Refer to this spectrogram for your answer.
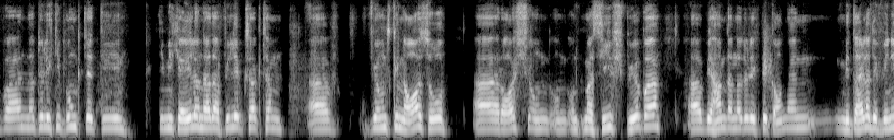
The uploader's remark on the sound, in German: Folge wurde aufgenommen via Skype.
